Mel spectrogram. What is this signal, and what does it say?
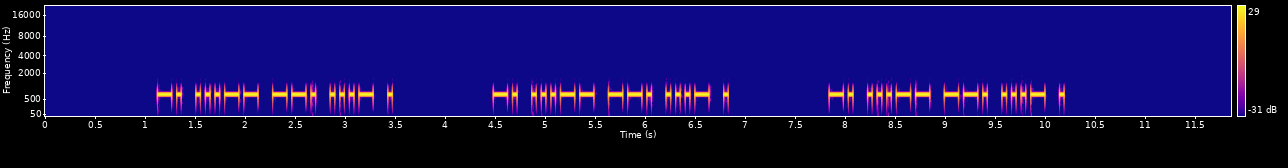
Morse code, heard as a keyed tone, about 25 wpm, 700 Hz. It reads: N3GVE N3GVE N3GVE
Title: USA Call Signs - 5 Characters - Repeated 3x - 25wpm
